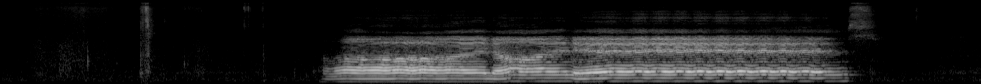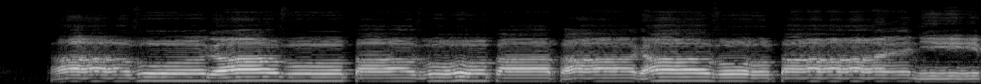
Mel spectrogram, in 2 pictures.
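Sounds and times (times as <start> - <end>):
slow Byzantine chant: 3.2 - 9.0, 10.2 - 19.6.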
